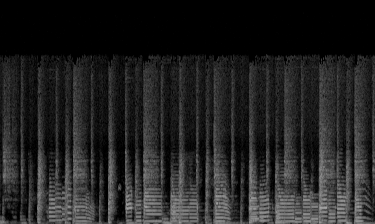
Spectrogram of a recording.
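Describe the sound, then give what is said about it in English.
A TV sitcom theme song plays loud: a punchy instrumental with a prominent bass line and bright bending melody notes in short rhythmic phrases, with no voices over it. “That's the theme song to a show called Barney Miller.”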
